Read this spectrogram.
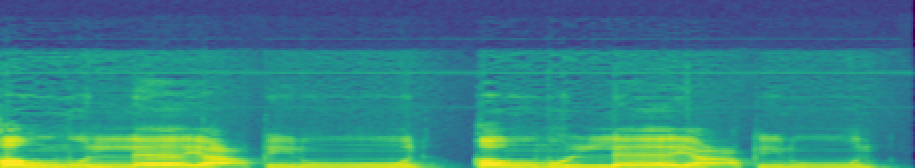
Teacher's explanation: قوم تنوين أتى بعده حرف اللام، واللام من حروف الإدغام بغير غنة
